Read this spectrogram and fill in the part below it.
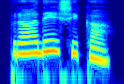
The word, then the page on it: ಪ್ರಾದೋಷಿಕ: prādōṣika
